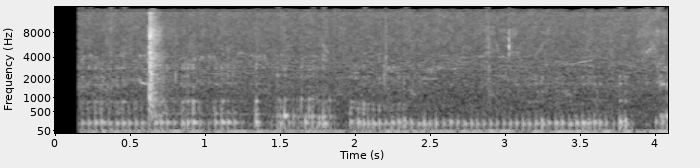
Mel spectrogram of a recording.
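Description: An African leopard gives a low, rough, continuous rumbling growl with a fine, rapid pulsing texture.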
